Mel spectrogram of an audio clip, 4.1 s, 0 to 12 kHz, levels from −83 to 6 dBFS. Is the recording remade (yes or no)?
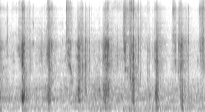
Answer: yes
